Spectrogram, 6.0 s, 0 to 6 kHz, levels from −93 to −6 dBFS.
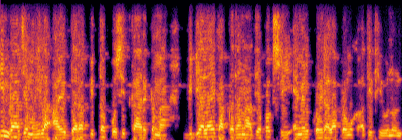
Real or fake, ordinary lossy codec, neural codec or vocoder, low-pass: real; Opus, 24 kbps; none; 5.4 kHz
